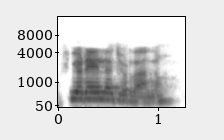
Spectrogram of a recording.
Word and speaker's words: Fiorella Giordano: So how do you pronounce your name properly? – Fiorella Giordano.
